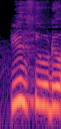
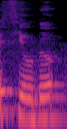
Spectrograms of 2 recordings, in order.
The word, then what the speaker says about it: pseudo: आगे पी दिख रहा है, पी स्यूडो ऑर्डर बोलना चाहिए था, लेकिन यहाँ पे पी साइलेंट होता है, जिसको बोलते हैं सिंपली स्यूडो ऑर्डर रिएक्शन।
